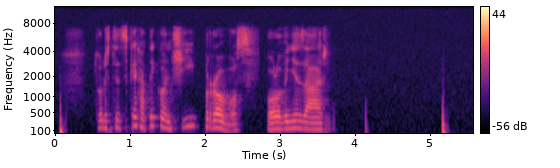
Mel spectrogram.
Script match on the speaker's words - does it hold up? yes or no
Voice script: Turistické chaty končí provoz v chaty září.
no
